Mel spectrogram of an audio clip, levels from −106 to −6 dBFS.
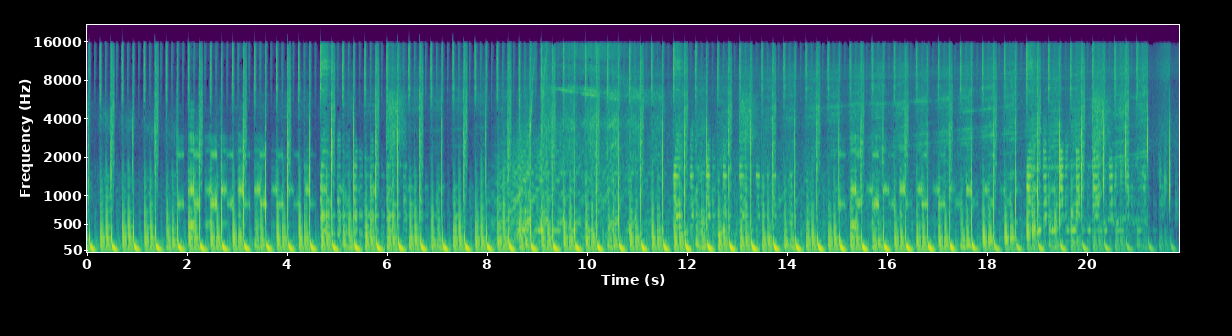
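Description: At 21.43 s, right near the end, a short stretch of sound is cut by the noise suppressor. It lasts until 21.63 s, about a fifth of a second. The suppressor misjudged this part as background noise and pulled its level down harder than the surrounding audio. At its deepest the drop is about 5 dB. The result is a brief sag in loudness, heard as the sound dipping in level for a moment.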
